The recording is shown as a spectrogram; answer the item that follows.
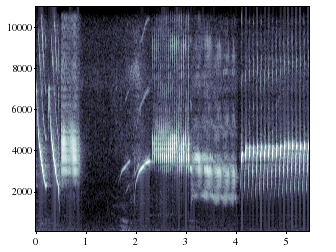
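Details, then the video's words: Male canary song meant to coax stressed canaries into singing: varied high sweeps, buzzy bursts and short pauses, ending in a quick regular trill of repeated notes. "SUARA PANCINGAN KENARI JANTAN GACOR"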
